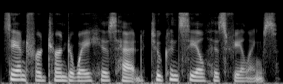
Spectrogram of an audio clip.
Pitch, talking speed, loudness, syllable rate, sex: 180 Hz, 190 wpm, -18 LUFS, 5.2 syllables/s, female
